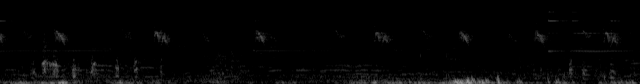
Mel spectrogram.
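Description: An orthopteran sings with a steady high-pitched drone and short falling chirps repeated about once a second.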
